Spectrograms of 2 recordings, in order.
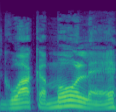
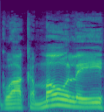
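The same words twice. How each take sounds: First: The word is said with a Spanish pronunciation. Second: The word is said with an American pronunciation. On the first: "that's the pronunciation for Spanish speakers" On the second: "Americans would probably say guacamole"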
